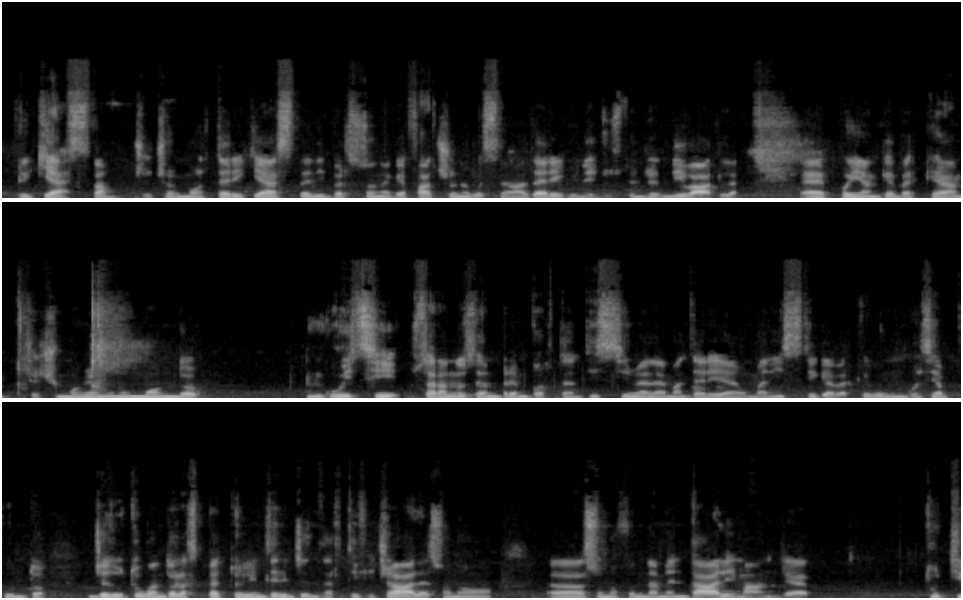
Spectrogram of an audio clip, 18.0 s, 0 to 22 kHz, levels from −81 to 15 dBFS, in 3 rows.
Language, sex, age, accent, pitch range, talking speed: Italian, male, 20-39, native, 95-110 Hz, 175 wpm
